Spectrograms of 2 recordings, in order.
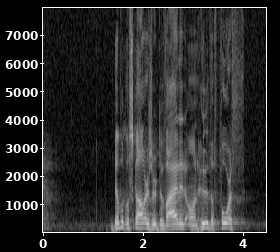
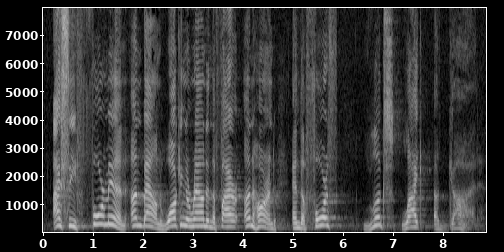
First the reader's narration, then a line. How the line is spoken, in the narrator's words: Nebuchadnezzar shouted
